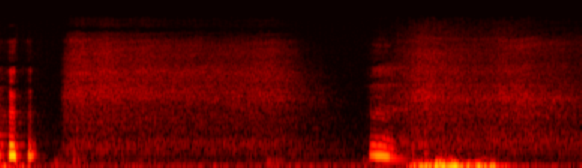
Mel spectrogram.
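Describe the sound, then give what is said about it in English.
A person takes slow, deep breaths: two long, airy, hissing breaths separated by a short pause. The breathing is soft and faint, with no talking. “Let me take a breath.”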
